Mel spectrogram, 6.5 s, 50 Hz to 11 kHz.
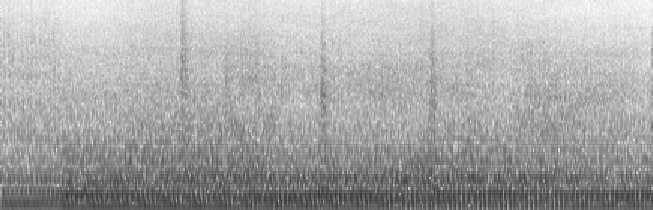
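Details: Multiquip 1.5-ton asphalt roller's small single-cylinder engine, which would not start, idling after its fuel pump was replaced with a cheap clicky electric pump; it settles into a steady, even lawnmower-like putter with no knocks or misses, a normal idle.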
